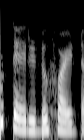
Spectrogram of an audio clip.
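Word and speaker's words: Pteridophyta: बाद देखते हैं टेरिडोफाइटा टेरिडोफाइटा में पहले पी लिखा हुआ है ठीक है पीटी इस तरह से स्पेयरिंग है इसमें साइलेंट है इसको टेरिडोफाइटा पढ़ा जाता बाद में आरएसी आदि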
